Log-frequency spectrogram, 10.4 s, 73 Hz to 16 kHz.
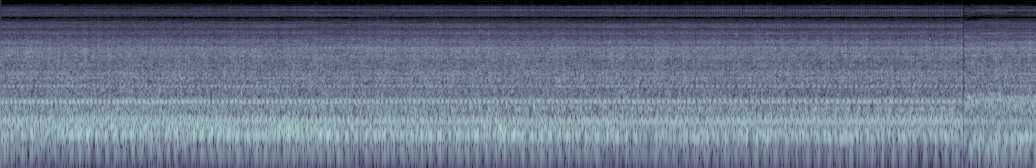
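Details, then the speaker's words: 2003 Mercury 15 hp two-stroke electric-start outboard in a test tank during first startup after restoration: earlier backfiring gone; steady even buzzing idle, no pops or misses over ten seconds; owner suspects a vacuum leak; normal idle. "no matter does sound like it's running much better now it's not backfiring anymore"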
